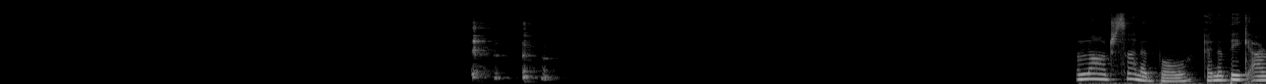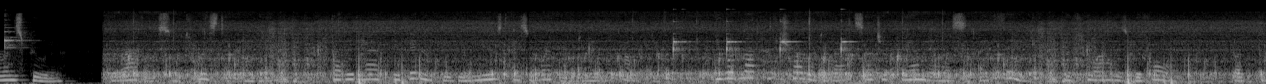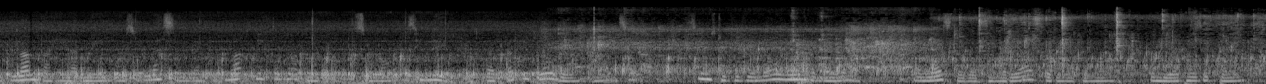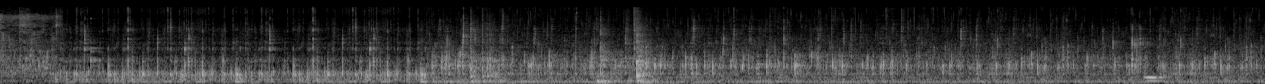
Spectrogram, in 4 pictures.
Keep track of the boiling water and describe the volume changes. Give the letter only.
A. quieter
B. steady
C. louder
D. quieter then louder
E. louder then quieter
B.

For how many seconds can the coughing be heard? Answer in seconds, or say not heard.
2 s.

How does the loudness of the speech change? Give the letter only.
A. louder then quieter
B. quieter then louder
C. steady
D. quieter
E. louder
C.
